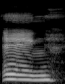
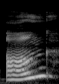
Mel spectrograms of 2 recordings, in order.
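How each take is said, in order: First: The vowel sounds like the one in 'hang'. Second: The vowel sounds like the one in 'on'. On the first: The speaker calls it right. "It's Aang" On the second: The speaker calls it wrong.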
